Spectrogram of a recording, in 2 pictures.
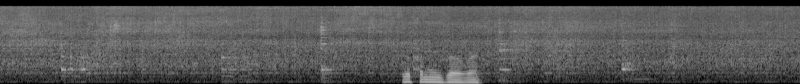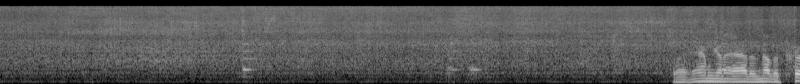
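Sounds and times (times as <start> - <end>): mushrooms sizzling in skillet: 0.0 - 16.0
utensil clinking against pan: 3.2 - 4.4, 10.4 - 10.8, 12.5 - 13.0.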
